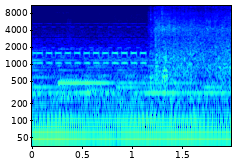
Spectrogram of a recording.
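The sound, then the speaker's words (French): A telephone rings with a steady electronic tone for about a second as a woman calls her ill partner, who is too weak to answer. The ring gives way to a broad, hissing wash of noise. Nobody speaks or picks up. “Mais le soir venu, il est si faible qu'il ne parvient même plus à répondre au téléphone.”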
